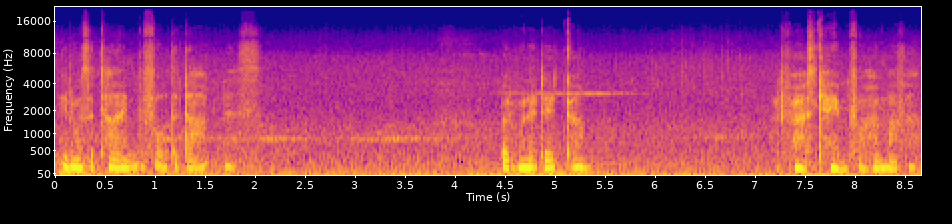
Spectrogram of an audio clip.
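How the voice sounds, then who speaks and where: An actress playing an intimate, ominous inner voice that tells a story in a breathy whisper for a dramatic video game. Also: female voice, low-pitched, flat delivery, slow, pauses often, noisy background. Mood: tender, wistful.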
